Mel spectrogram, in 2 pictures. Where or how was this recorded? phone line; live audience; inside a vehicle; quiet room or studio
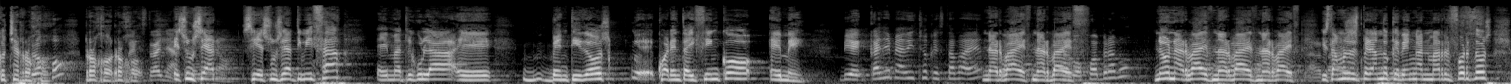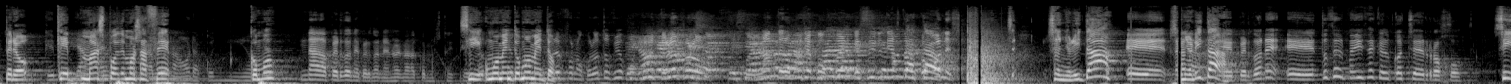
live audience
